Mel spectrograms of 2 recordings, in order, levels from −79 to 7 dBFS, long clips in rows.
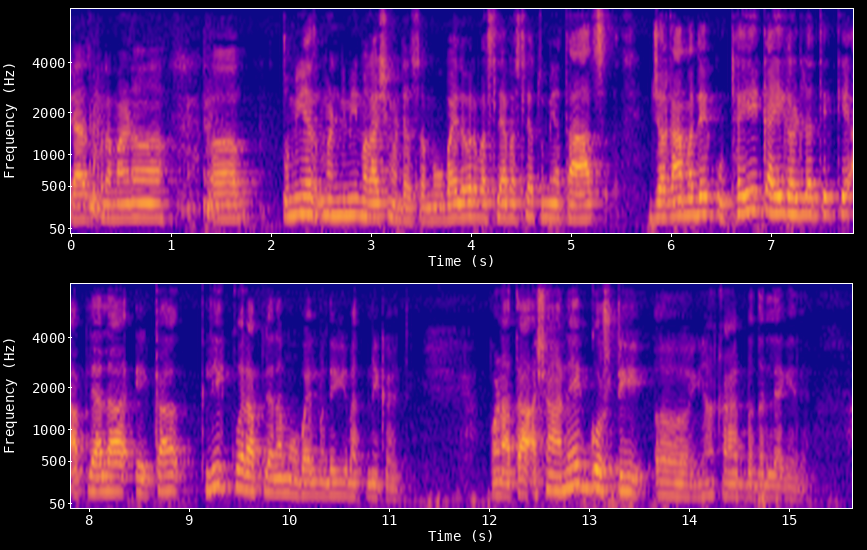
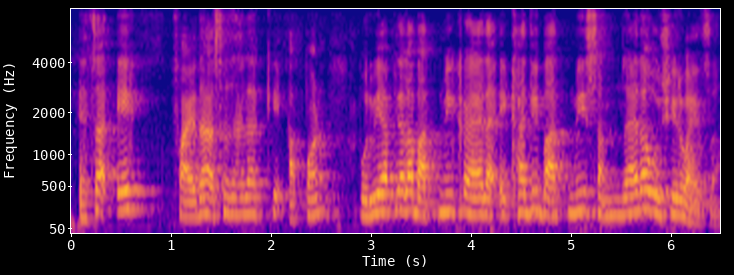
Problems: background sounds at intervals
